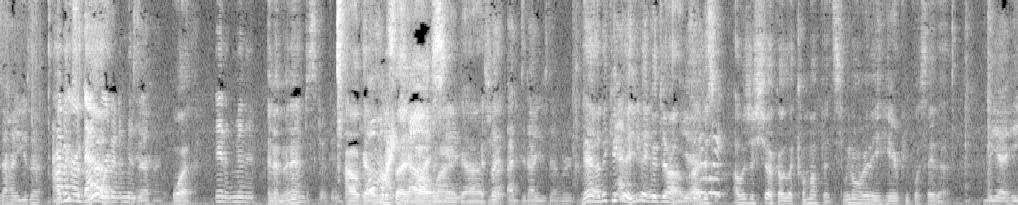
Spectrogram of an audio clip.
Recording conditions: background noise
